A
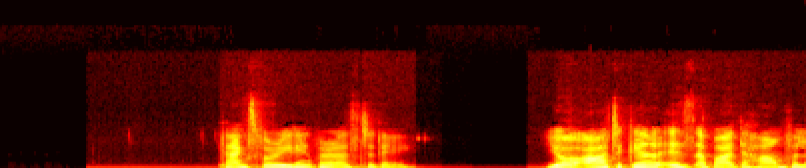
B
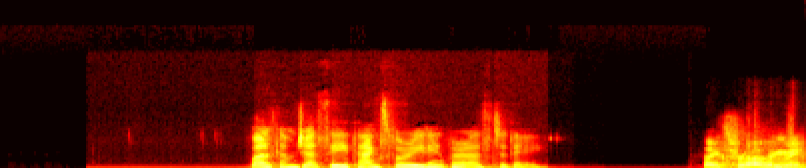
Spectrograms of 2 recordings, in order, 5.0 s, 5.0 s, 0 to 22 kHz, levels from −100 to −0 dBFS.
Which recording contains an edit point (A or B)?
A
